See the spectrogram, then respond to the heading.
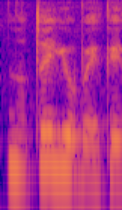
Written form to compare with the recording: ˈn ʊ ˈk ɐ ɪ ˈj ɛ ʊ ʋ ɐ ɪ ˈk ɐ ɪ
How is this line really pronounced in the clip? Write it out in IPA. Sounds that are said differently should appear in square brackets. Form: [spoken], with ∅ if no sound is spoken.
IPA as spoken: ˈn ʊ [ˈt] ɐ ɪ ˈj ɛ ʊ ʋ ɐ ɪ ˈk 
